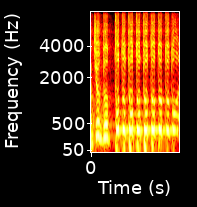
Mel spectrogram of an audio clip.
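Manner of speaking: high rapid rat-a-tat, mouth-made machine gun; spray it like a machine gun; machine gun rattle. Retold or imitated. Comic mimics the barber's clippers as gunfire. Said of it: "像被那个机关枪扫过了一样".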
